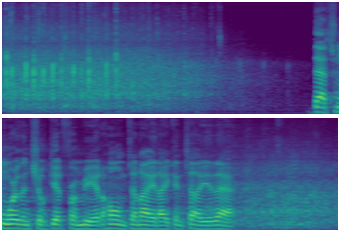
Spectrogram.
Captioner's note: applause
